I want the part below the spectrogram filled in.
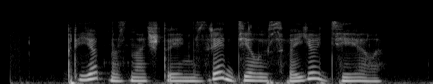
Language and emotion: Russian, positive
